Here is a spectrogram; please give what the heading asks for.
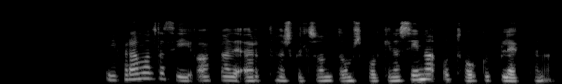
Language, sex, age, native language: Icelandic, female, 50-59, Icelandic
